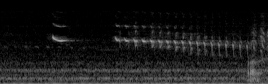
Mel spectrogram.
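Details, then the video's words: Woodland kingfisher calling: a single sharp note followed by a long trill of rapid, slightly descending pulses, over steady low engine-like hum and background noise. "Woodland Kingfisher 3 bird-flight.blogspot.com Calling"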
